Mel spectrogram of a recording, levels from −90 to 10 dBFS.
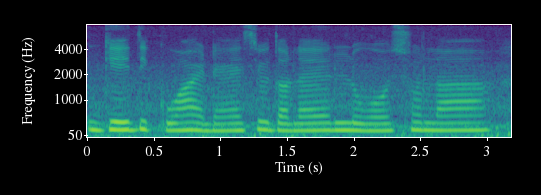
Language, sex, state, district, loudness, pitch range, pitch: Chakma, female, Tripura, Dhalai, -15 LUFS, 185-200 Hz, 195 Hz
